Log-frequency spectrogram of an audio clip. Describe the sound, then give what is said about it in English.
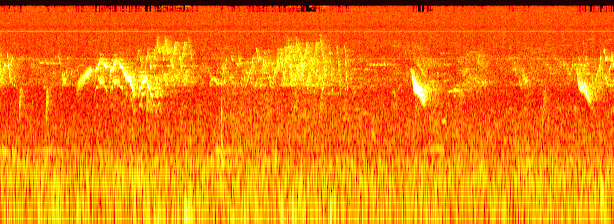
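A veery gives two sharp, downslurred 'veer' calls, fairly close and a few seconds apart, over a steady wash of other birdsong. “There's the veeroo call.”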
